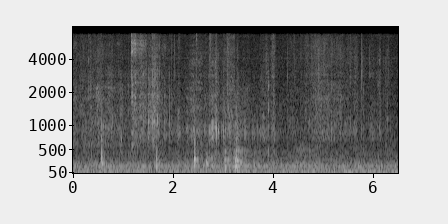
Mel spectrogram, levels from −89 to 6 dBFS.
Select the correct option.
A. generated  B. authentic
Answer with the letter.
B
